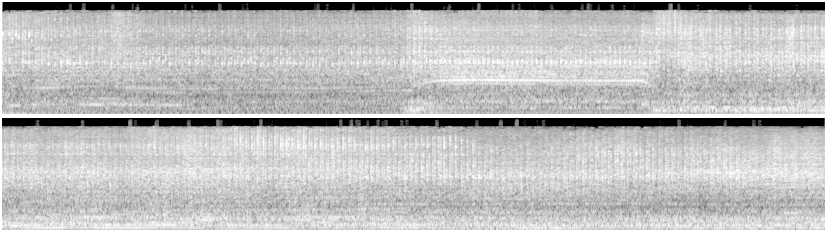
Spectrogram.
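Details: Lawn tractor after fitting an electric fuel pump to fix a fuel problem, moving on grass: catches and holds an even, steady drone under load; normal running.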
